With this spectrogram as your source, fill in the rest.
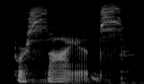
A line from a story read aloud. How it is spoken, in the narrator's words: Castiel agrees huskily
